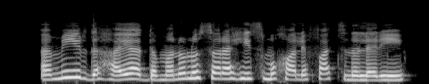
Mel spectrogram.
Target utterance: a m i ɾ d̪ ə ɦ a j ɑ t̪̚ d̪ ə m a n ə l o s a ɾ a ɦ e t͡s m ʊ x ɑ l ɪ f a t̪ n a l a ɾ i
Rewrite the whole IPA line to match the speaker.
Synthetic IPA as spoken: a m i ɾ d̪ ə ɦ a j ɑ t̪̚ d̪ ə m a n ə l o s a ɾ a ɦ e t͡s m ʊ x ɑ l ɪ f a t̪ n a l a ɾ i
